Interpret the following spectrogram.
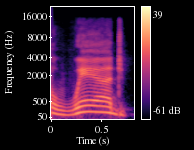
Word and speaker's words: weird: He's got a weird beard. Same pronunciation there.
